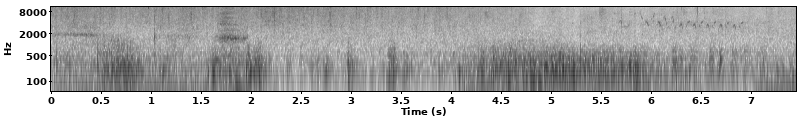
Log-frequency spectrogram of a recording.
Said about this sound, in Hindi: बिजली कड़की थी, आ जाओ। आ भी जाओ। आ जाओ ना, बारिश रुक गई है, अब कुछ नहीं है।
